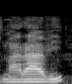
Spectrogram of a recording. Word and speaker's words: Maravi: Maravi is a Chichewa. It is properly pronounced as Maravi, as flames of fire.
